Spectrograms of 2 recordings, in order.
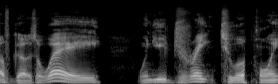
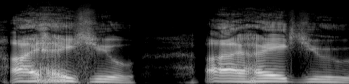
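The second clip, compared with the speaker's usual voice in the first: put-on drunken slurring, very slow and drawn out; 4 semitones higher, 4 dB louder than usual. Describing famous police body cam footage of an athlete, quoting him: imitating drunken slurring. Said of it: "ranting and raving and slurring his words".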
